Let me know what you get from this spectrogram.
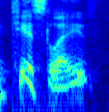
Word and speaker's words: Kislev: Kislev, as over the Rabbi Zogin, even though it's spelled with a vav, but they say Kislev.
